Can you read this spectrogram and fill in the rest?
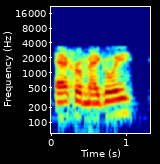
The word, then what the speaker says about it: acromegaly: How do you pronounce that? – That's no problem. That's actually very typical, Michael. The pronunciation is acromegaly.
